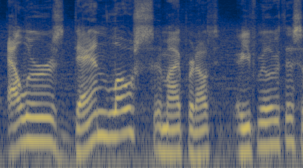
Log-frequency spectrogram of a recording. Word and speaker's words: Ehlers-Danlos: I have a connective tissue disease called Ehlers-Danlos.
